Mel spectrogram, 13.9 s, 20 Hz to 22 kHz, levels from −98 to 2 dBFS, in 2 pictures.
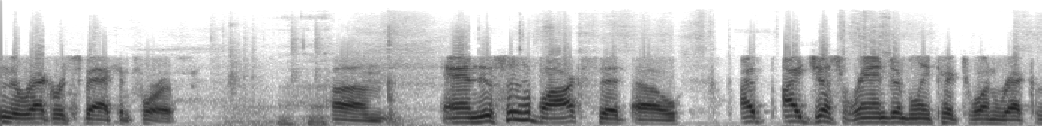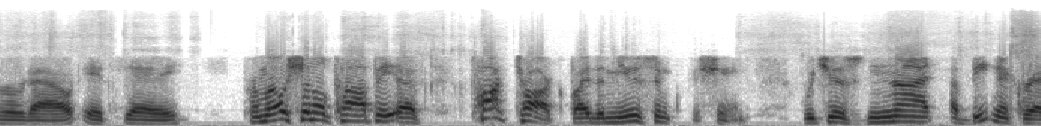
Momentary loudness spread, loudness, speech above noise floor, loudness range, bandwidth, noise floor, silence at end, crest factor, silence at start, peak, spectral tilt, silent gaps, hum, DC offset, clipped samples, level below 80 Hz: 9 LU; -18 LUFS; 27 dB; 2 LU; 10.5 kHz; -45 dBFS; 0 s; 12 dB; 0 s; -6 dBFS; -7.5 dB/octave; none; none; under 0.1%; under 0.1%; -58 dBFS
